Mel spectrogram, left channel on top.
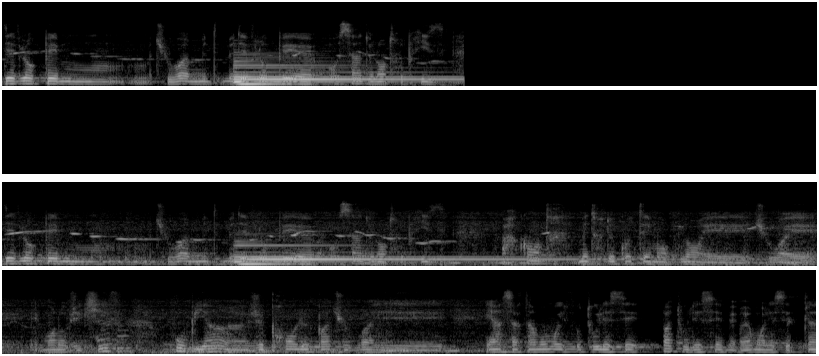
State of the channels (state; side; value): drops out; left; at 4.7 s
